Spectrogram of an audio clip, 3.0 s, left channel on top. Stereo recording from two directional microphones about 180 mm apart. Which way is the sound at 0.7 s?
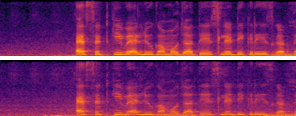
30° left (ahead or behind).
